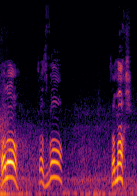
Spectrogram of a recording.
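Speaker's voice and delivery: loud, high joking call. Real, not acted. Teasing passers-by about business, called out loud and high. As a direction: shout it across to them. Calling out to people nearby.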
